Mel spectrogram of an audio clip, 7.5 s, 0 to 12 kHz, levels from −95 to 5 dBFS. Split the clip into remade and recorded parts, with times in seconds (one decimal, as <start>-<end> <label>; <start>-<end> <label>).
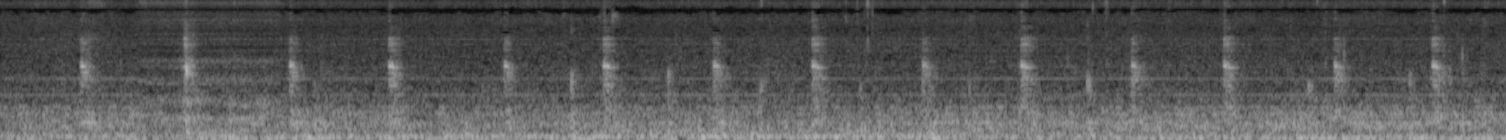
0.0-0.7 recorded; 0.7-1.4 remade; 1.4-7.5 recorded

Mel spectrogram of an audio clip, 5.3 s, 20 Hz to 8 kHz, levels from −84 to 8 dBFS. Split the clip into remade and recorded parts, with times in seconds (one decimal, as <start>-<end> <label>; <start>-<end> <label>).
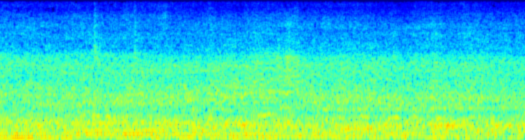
0.0-1.9 recorded; 1.9-3.0 remade; 3.0-5.3 recorded

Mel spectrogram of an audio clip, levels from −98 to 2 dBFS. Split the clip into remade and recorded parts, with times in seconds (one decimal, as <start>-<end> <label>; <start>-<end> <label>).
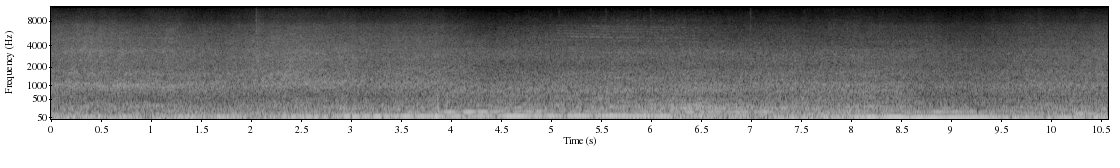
0.0-4.5 remade; 4.5-8.0 recorded; 8.0-10.6 remade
